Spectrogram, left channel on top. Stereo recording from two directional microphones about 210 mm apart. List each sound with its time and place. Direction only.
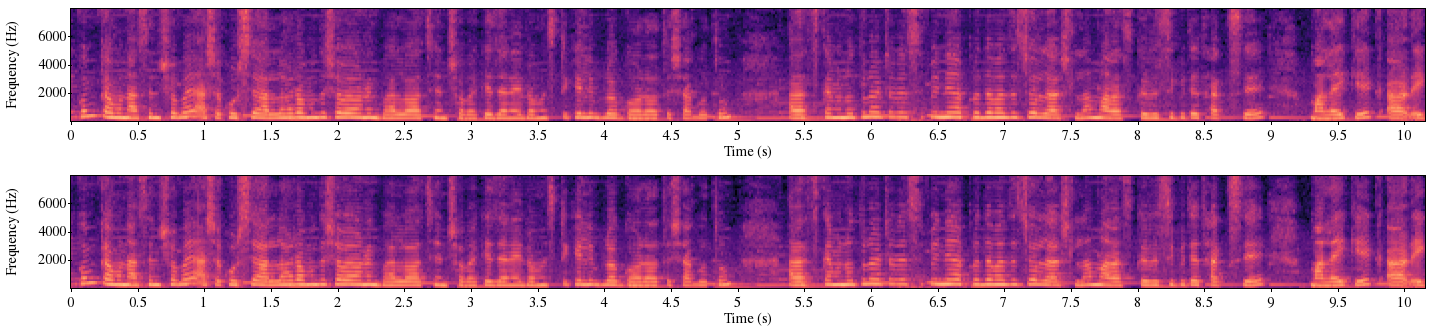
0.0 s a woman's voice: centre (ahead or behind)
8.4 s a woman's voice: 15° right (ahead or behind)
9.3 s a woman's voice: 5° right (ahead or behind)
